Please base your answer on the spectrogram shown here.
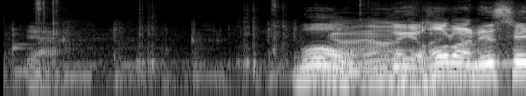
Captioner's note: food crunching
